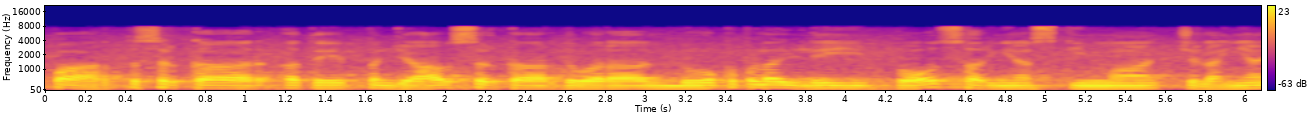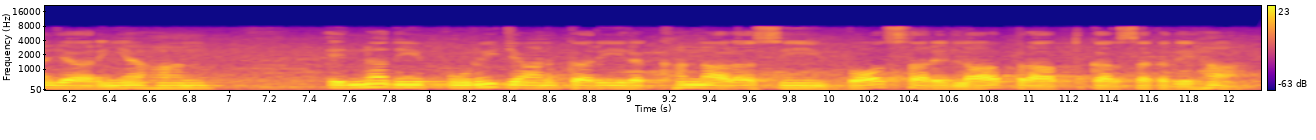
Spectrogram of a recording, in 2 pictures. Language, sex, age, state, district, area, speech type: Punjabi, male, 30-45, Punjab, Barnala, rural, spontaneous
